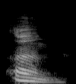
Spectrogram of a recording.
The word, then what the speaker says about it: and: However, in reduced form, and is pronounced un and combined with up, it sounds like upen.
